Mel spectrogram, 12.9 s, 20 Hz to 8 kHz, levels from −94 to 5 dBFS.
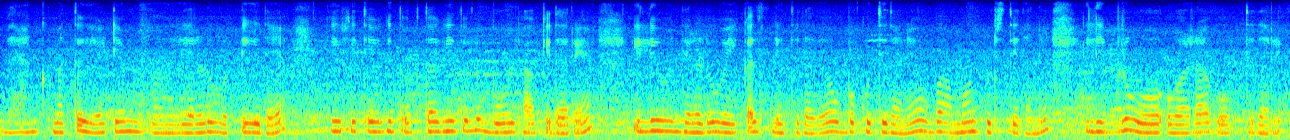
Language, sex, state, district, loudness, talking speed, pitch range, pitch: Kannada, female, Karnataka, Raichur, -22 LUFS, 115 wpm, 185-210 Hz, 200 Hz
